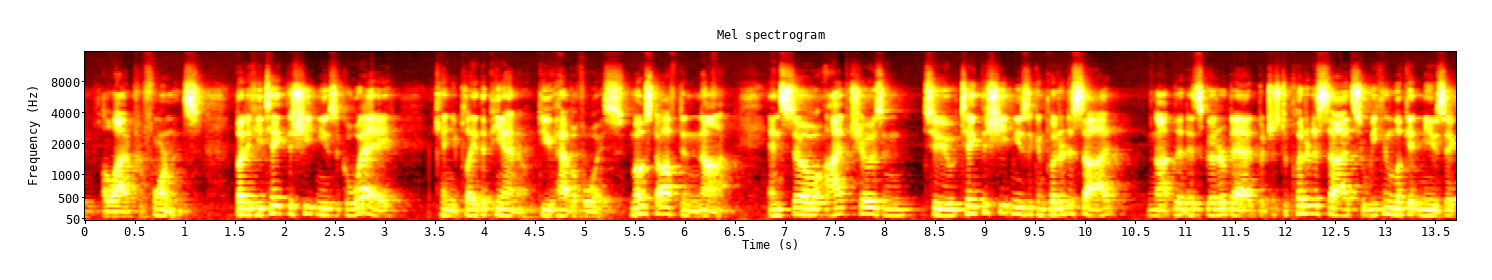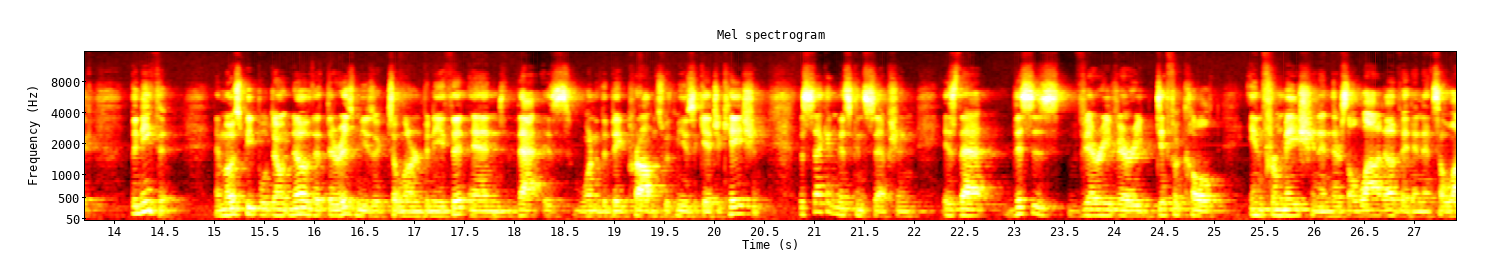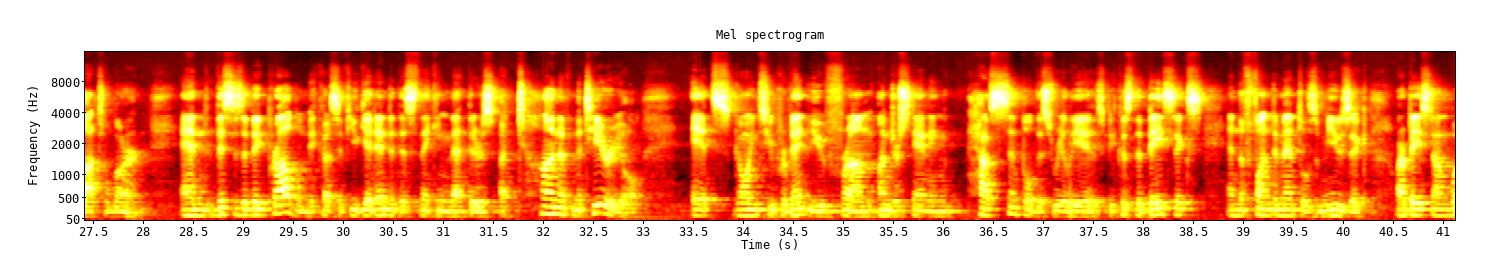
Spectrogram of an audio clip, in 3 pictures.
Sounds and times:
Speech: 0:00.0 - 0:41.1.

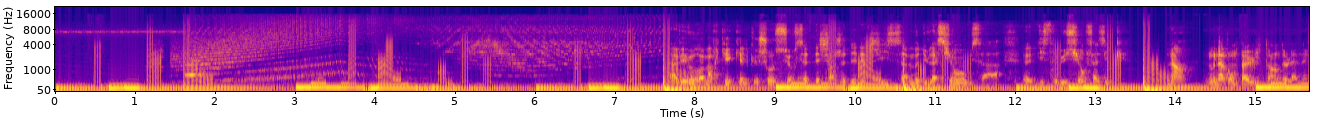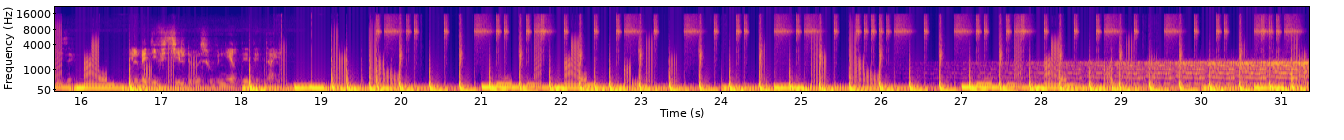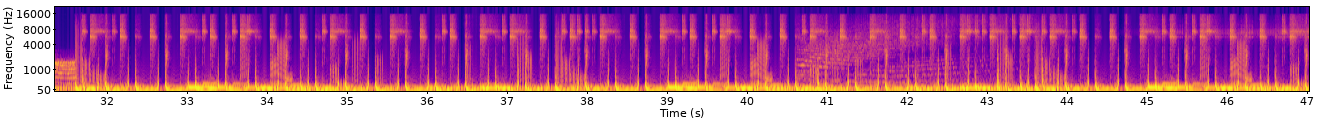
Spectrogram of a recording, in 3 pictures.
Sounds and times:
Techno: 0:00.0 - 0:11.2, 0:19.2 - 0:47.0
Speech: 0:07.6 - 0:16.0, 0:16.6 - 0:18.6.

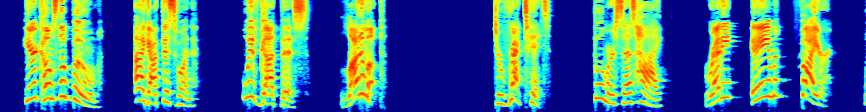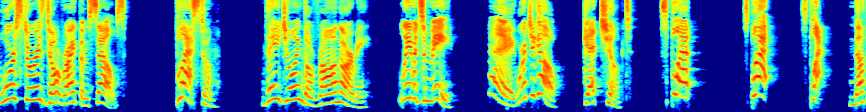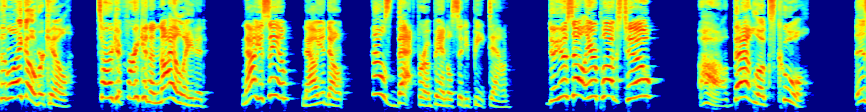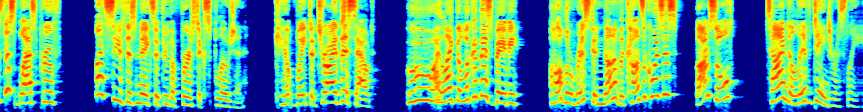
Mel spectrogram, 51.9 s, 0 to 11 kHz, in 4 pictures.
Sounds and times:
Speech: 0:00.4 - 0:03.1, 0:03.7 - 0:05.9, 0:07.5 - 0:08.4, 0:09.0 - 0:10.0, 0:10.6 - 0:15.0, 0:15.7 - 0:16.4, 0:17.0 - 0:23.5, 0:24.2 - 0:35.9, 0:36.5 - 0:38.2, 0:38.9 - 0:51.9.

